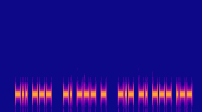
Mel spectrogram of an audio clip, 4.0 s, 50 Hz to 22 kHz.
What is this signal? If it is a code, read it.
Morse code, heard as a keyed tone, about 46 wpm, spaced as for 41 wpm, 700 Hz. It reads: DO NOT KNOW
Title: Speed-Racing - Sets of 5 Words 35wpm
